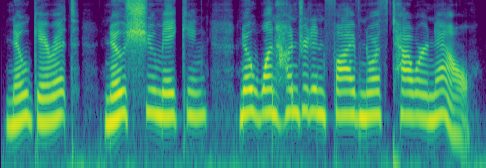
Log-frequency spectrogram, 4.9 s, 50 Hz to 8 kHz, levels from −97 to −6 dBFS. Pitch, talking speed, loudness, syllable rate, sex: 230 Hz, 150 wpm, -17 LUFS, 4.3 syllables/s, female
